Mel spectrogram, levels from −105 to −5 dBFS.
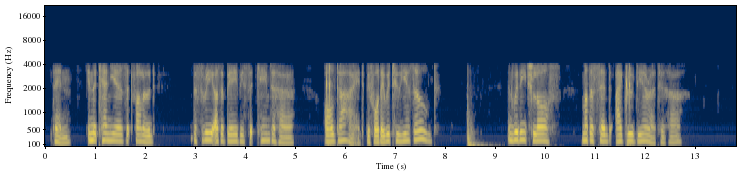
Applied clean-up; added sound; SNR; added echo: classical method spectral subtraction.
